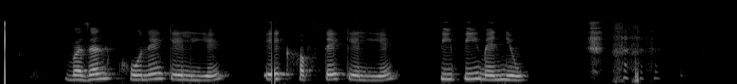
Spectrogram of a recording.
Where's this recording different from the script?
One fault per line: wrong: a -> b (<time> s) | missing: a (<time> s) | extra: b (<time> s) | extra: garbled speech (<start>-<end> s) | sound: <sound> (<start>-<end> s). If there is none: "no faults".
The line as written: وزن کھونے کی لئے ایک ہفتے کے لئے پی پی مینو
wrong: کی -> کے (1.7 s)
sound: dropout (2.7-2.7 s)
sound: laugh (5.9-6.6 s)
